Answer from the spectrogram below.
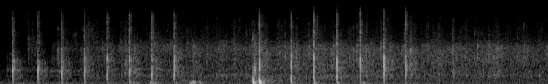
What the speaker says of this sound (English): we want to have a chance to applaud Flash in person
